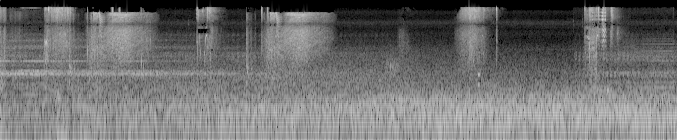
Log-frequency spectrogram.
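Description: Soft beeps and clicks come from a game menu.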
